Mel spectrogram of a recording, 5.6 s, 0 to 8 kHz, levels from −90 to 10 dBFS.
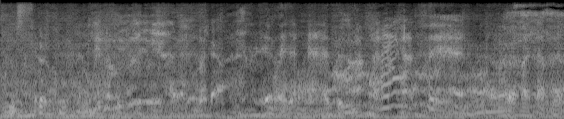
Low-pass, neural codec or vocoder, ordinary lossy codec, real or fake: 7.2 kHz; codec, 16 kHz, 2 kbps, FreqCodec, larger model; none; fake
